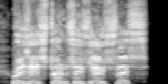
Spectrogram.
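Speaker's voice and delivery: shrill, very high, loud bellow. Narrator reading a Vogon guard's line as he drags his prisoners along, bellowing. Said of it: "bellowed the guard".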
